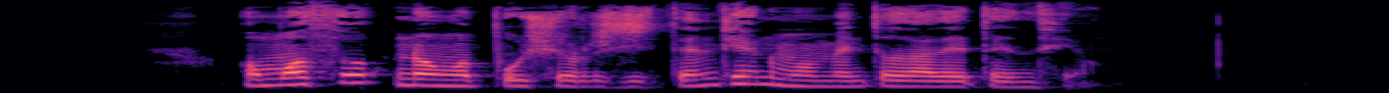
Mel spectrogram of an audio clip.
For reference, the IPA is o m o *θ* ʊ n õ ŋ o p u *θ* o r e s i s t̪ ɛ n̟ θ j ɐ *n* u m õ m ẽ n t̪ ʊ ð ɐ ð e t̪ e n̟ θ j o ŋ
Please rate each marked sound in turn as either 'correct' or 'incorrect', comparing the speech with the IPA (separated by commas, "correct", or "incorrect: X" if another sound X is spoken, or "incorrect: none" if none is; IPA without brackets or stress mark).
correct, incorrect: ʃ, correct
